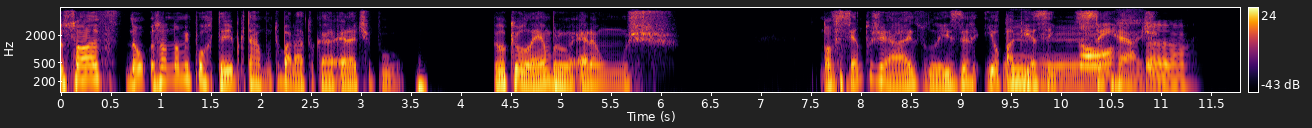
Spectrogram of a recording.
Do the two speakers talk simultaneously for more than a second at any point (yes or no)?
yes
